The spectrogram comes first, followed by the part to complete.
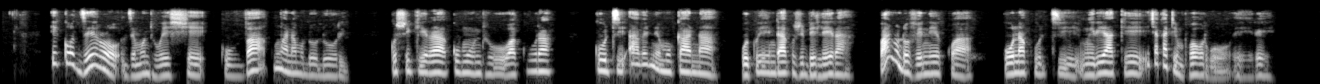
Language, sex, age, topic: Ndau, female, 36-49, health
